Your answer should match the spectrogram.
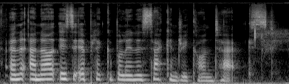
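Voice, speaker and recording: A woman's voice: a little high, quick pace. A woman interviewing in a conversational academic style, phrasing her questions in a wordy, exploratory way.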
